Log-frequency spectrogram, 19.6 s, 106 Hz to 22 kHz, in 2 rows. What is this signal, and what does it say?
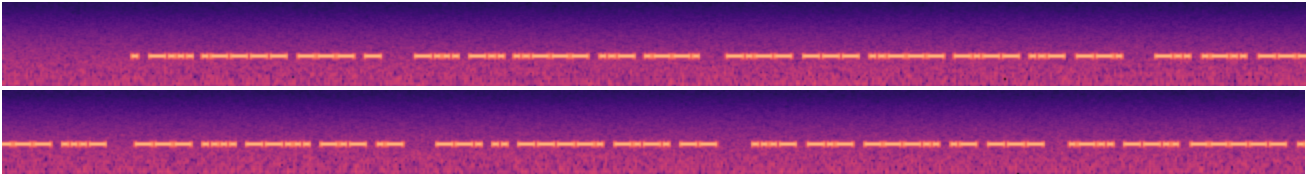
Morse code, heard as a keyed tone, hand-sent with a paddle, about 35 wpm, 720 Hz. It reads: EB1OT BD2UP YO2YUG DL0V OH7KA GI9CM VK8AO …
